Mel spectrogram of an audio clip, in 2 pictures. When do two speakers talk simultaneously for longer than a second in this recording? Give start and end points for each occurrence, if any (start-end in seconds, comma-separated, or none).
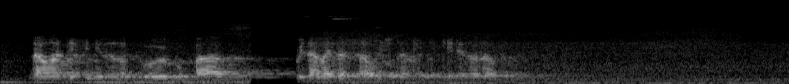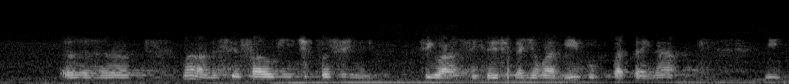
none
